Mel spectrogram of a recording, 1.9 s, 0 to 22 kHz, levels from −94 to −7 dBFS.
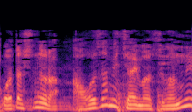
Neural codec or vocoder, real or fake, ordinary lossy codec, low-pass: codec, 16 kHz, 16 kbps, FreqCodec, smaller model; fake; MP3, 32 kbps; 7.2 kHz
